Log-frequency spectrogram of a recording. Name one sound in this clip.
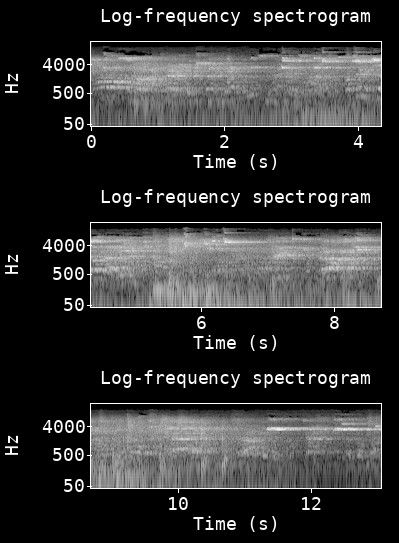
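Players shout and call out across a large echoing hall.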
